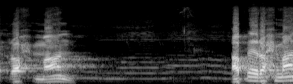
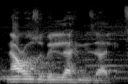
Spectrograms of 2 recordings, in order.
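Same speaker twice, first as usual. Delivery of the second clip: much softer, lower disclaimer; hushed pious aside; 5 semitones lower, 8 dB quieter than usual. Real, not acted. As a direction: drop the voice to disown it. Pious aside disowning quoted blasphemy. (دبی آواز میں استغفاری جملہ)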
